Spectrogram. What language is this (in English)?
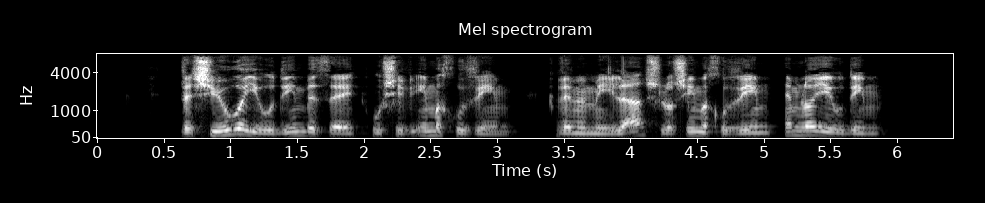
Hebrew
